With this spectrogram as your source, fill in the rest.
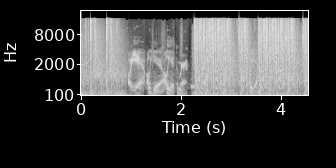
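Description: Rapid bursts of gunfire in a Roblox hood-style shooter game, loud and close, with a short gap where a player speaks briefly before the shooting resumes.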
